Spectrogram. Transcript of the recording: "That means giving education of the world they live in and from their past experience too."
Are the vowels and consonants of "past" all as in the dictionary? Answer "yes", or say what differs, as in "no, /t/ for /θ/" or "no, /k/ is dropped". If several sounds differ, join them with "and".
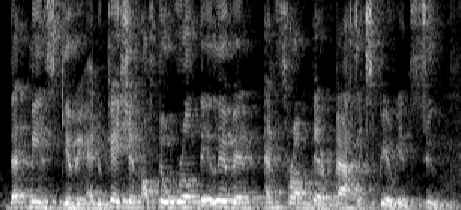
yes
